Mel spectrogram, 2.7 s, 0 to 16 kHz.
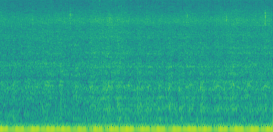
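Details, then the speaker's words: Jaguar XKR idling about 800 rpm, fuel pressure holding 45 psi: low, even idle with a steady deep burble and no stumble or misfire; engine calmed down, no longer rocking; smooth idle, no warning lights. "Sounds alright, doesn't it? You can see on the engine, look, it's calmed down. It's a lot smoother. We're not rocking like it was."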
